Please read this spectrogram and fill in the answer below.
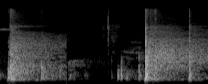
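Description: A basketball bouncing on a hardwood court, heard as a few sharp impacts. One comes right at the start and a louder one about one and a half seconds in, each ringing on in the echoing metal-walled gym.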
